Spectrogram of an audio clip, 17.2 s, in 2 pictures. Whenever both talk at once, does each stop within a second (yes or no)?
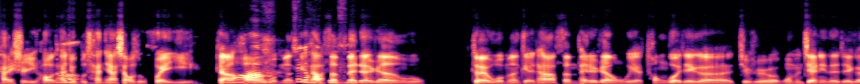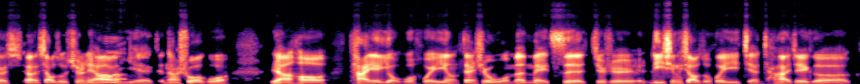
no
